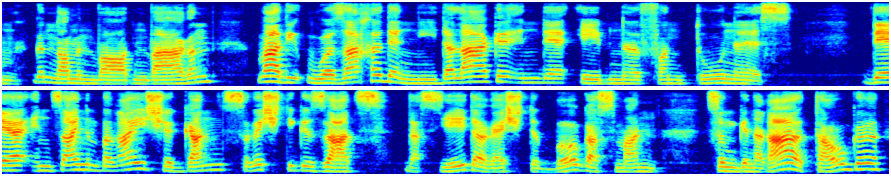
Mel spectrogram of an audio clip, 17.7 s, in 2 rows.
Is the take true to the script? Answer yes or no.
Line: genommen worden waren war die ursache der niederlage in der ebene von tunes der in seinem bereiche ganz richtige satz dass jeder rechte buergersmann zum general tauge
yes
